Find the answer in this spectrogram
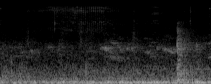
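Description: Steady low rumble of street background noise, with one brief knock near the end.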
